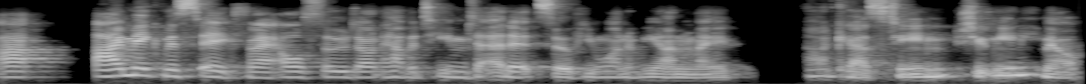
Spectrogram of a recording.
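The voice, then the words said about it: Raspy voice. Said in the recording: “I sound a little raspy”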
